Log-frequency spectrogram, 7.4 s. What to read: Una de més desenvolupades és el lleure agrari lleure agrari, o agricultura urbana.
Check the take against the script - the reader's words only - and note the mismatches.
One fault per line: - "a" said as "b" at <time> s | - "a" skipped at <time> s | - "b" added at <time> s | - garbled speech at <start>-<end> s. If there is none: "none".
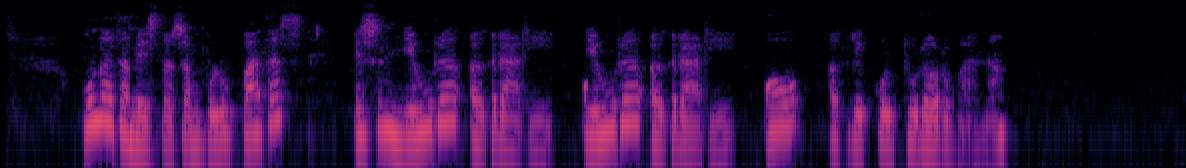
none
